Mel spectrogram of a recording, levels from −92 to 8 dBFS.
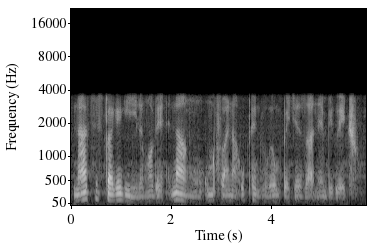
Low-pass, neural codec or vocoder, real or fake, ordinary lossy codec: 3.6 kHz; vocoder, 22.05 kHz, 80 mel bands, WaveNeXt; fake; none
